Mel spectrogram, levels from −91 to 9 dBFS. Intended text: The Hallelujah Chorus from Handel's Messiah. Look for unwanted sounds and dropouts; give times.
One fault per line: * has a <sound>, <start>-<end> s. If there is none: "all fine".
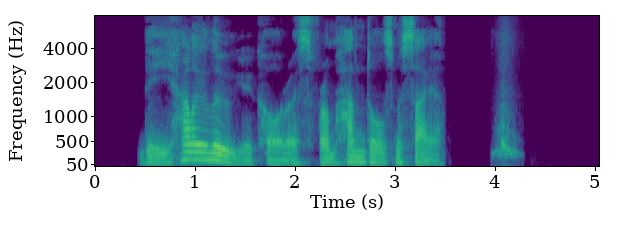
* has a whoosh, 4.0-4.3 s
